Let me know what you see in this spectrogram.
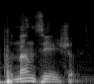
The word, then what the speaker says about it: pronunciation: 哦，pronounce 即係話佢就唔係 pronoun，因為肯定錯啦，noun 肯定錯，因為嗰個唔係 noun 字嚇，但係都唔好讀個 noun 字讀得咁響，而係 pronunciation。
